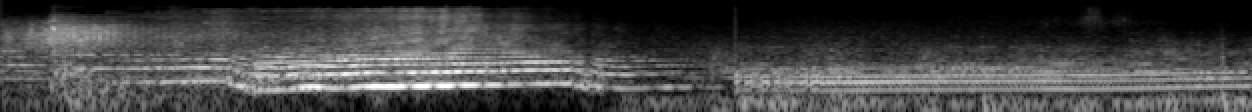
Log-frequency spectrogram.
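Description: A high-revving racing engine accelerating hard, its pitch climbing, dropping at upshifts about one and three seconds in, then climbing again more slowly.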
